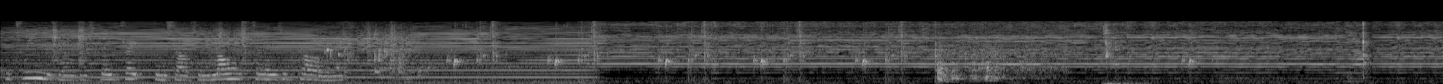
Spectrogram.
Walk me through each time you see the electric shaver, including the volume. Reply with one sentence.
The electric shaver can be heard from 0.0 to 14.3 s, at a steady volume.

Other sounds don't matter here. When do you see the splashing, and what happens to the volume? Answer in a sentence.
The splashing can be heard from 3.2 to 12.3 s, at a steady volume.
